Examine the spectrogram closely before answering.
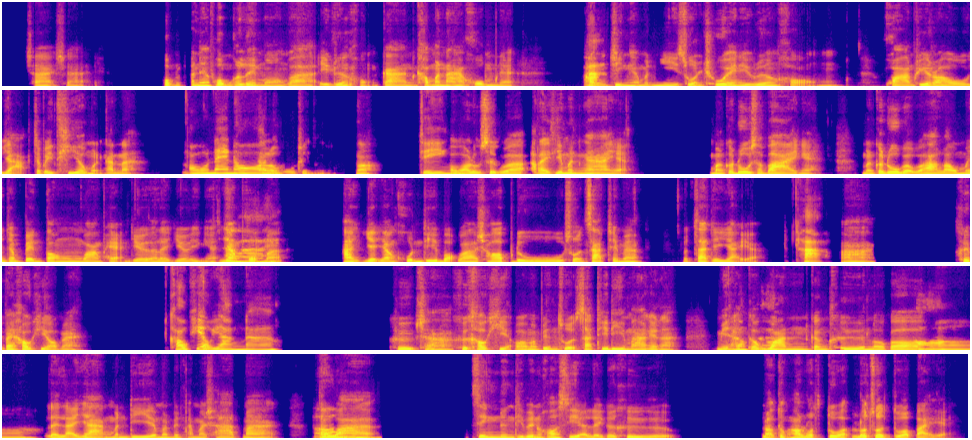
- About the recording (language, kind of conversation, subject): Thai, unstructured, คุณคิดว่าการเที่ยวเมืองใหญ่กับการเที่ยวธรรมชาติต่างกันอย่างไร?
- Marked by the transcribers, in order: tapping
